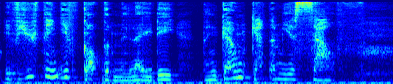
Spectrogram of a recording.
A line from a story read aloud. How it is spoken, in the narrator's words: The fox muttering beneath her breath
